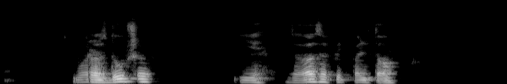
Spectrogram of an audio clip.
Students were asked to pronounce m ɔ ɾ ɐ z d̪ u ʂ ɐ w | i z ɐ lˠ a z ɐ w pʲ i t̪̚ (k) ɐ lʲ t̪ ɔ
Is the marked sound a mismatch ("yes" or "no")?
yes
